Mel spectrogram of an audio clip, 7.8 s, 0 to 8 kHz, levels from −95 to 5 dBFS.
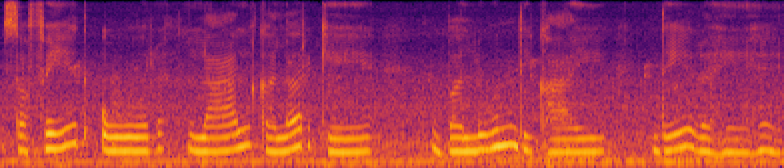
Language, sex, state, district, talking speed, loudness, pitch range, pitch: Hindi, female, Madhya Pradesh, Dhar, 75 wpm, -15 LUFS, 195-235 Hz, 210 Hz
